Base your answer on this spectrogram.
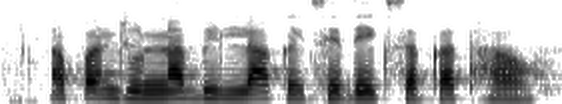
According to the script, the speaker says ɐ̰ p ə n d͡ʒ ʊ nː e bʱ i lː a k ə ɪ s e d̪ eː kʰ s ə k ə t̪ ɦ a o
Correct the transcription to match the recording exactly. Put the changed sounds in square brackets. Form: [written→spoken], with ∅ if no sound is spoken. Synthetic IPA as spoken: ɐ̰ p ə n d͡ʒ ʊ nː [e→a] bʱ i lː a k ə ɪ s e d̪ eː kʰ s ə k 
